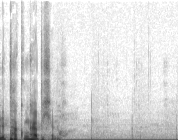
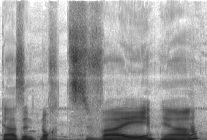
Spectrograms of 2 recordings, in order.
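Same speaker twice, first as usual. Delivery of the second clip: normal talking voice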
